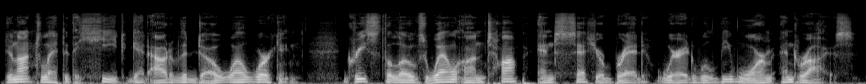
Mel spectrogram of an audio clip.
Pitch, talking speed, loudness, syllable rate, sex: 100 Hz, 200 wpm, -18 LUFS, 4.4 syllables/s, male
